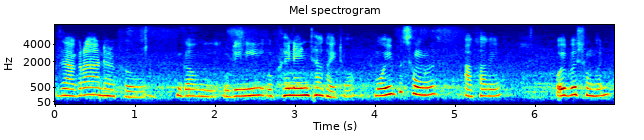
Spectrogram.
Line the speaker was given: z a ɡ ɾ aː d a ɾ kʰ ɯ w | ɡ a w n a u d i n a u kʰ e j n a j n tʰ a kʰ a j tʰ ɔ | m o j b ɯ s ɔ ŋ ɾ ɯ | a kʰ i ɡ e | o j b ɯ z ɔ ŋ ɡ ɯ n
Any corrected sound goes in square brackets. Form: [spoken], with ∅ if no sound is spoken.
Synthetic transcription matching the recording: z a ɡ ɾ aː d a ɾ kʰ ɯ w | ɡ a w n [i] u d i n [i] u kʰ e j n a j n tʰ a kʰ a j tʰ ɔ | m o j b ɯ s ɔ ŋ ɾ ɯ | a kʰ [a] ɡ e | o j b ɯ [s] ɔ ŋ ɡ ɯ n

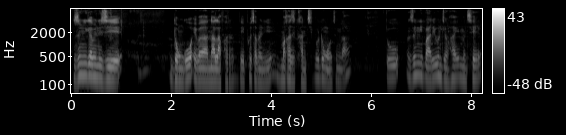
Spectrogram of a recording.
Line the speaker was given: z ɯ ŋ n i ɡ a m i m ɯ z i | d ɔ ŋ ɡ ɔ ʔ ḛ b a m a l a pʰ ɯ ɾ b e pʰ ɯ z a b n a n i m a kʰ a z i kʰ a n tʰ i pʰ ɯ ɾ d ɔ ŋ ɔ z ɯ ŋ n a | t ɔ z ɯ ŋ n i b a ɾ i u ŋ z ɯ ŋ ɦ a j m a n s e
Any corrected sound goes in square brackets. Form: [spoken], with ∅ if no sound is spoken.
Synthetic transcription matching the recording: z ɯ ŋ n i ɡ a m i [n] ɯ z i | d ɔ ŋ ɡ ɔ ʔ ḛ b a [n] a l a pʰ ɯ ɾ b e pʰ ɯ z a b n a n i m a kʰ a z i kʰ a n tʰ i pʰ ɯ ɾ d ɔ ŋ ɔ z ɯ ŋ n a | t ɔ z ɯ ŋ n i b a ɾ i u [n] z ɯ ŋ ɦ a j m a n s e

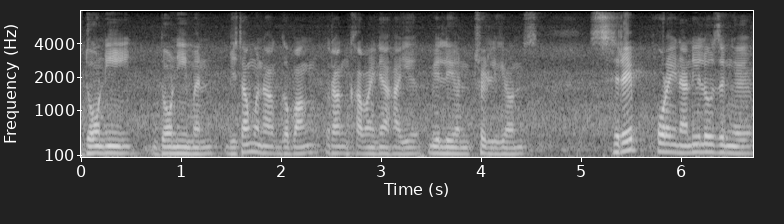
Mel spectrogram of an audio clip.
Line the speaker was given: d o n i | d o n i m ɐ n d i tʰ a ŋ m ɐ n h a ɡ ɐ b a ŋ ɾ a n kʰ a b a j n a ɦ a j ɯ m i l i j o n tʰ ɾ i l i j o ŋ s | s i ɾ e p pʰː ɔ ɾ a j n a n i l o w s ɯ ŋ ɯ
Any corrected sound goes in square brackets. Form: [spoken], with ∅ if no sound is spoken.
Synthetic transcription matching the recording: d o n i | d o n i m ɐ n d i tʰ a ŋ m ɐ n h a ɡ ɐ b a ŋ ɾ a [ŋ] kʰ a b a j n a ɦ a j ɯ m i l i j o n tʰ ɾ i l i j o [n] s | s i ɾ e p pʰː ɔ ɾ a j n a n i l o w [z] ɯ ŋ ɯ

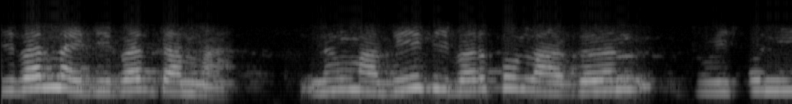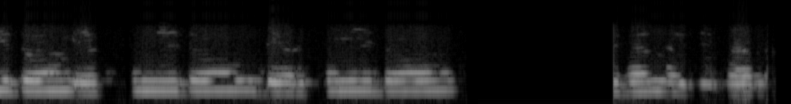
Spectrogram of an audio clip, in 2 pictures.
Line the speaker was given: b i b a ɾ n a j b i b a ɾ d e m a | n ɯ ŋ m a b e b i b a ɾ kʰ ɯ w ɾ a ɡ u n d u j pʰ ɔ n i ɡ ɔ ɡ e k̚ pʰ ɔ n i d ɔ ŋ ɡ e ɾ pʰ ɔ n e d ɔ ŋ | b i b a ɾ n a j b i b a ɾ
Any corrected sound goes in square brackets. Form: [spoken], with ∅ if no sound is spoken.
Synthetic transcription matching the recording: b i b a ɾ n a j b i b a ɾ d [a] m a | n ɯ ŋ m a b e b i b a ɾ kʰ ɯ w [l] a ɡ [ɯ] n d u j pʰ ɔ n i [d] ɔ [ŋ] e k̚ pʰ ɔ n i d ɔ ŋ [d] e ɾ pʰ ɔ n [i] d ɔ ŋ | b i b a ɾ n a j b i b a ɾ

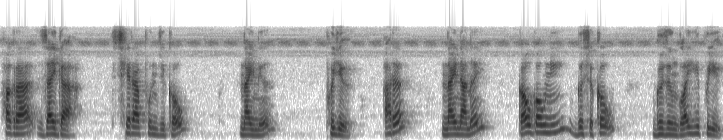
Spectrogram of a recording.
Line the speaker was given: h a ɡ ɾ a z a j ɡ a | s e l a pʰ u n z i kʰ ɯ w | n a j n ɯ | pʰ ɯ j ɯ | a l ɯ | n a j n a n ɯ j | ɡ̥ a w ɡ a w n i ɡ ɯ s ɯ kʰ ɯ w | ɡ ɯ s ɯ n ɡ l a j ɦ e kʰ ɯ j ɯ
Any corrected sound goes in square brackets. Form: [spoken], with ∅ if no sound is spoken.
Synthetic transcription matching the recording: h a ɡ ɾ a z a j ɡ a | s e [ɾ] a pʰ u n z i kʰ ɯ w | n a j n ɯ | pʰ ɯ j ɯ | a [ɾ] ɯ | n a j n a n ɯ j | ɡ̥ a w ɡ a w n i ɡ ɯ s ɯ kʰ ɯ w | ɡ ɯ [z] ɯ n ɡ l a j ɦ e [pʰ] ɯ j ɯ

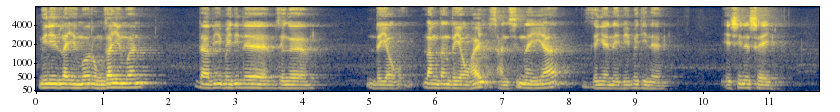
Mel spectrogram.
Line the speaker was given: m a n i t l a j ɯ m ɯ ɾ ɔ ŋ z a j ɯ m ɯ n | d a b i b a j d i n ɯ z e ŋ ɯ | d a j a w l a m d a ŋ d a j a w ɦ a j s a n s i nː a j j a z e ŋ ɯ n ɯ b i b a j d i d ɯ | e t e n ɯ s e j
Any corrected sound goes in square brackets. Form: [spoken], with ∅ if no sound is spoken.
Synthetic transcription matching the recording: m [i] n i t l a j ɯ m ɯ ɾ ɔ ŋ z a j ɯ m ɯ n | d a b i b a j d i n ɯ z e ŋ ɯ | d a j a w l a [ŋ] d a ŋ d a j a w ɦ a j s a n s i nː a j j a z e ŋ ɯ n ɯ b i b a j d i [n] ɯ | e [s] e n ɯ s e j

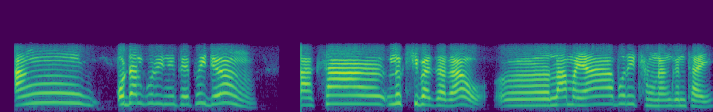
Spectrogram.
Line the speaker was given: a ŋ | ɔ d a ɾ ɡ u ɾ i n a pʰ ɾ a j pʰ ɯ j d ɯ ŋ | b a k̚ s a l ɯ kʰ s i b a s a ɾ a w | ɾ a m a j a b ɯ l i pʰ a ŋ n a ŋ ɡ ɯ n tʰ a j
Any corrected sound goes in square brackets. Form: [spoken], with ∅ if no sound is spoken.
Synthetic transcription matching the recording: a ŋ | ɔ d a [l] ɡ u ɾ i n [i] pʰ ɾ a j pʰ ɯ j d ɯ ŋ | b a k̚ s a l ɯ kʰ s i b a [z] a ɾ a w | [l] a m a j a b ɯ [ɾ] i [tʰ] a ŋ n a ŋ ɡ ɯ n tʰ a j

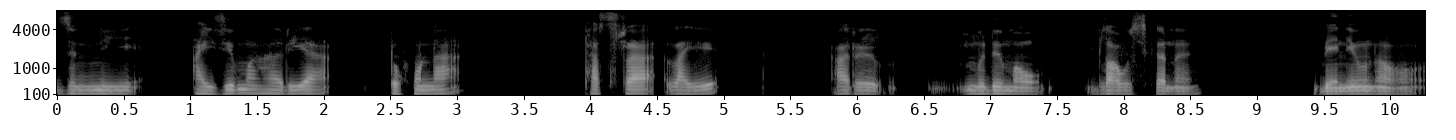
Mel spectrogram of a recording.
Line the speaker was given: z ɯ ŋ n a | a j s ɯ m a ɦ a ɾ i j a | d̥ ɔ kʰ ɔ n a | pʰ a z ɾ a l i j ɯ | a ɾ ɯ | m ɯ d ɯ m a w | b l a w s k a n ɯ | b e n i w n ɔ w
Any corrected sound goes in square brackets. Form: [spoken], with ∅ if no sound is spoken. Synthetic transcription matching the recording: z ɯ ŋ n [i] | a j [z] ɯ m a ɦ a ɾ i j a | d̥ ɔ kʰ ɔ n a | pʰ a [s] ɾ a l [a] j ɯ | a ɾ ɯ | m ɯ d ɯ m a w | b l a w s k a n ɯ | b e n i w n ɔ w

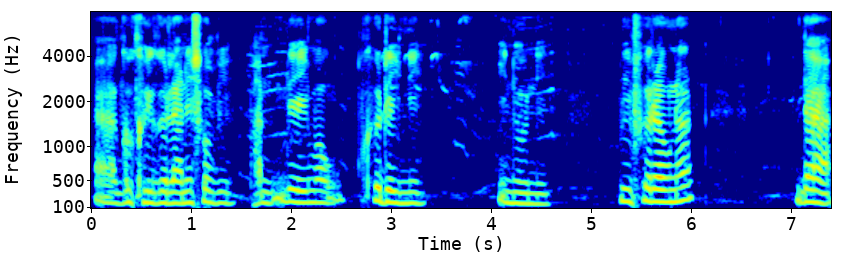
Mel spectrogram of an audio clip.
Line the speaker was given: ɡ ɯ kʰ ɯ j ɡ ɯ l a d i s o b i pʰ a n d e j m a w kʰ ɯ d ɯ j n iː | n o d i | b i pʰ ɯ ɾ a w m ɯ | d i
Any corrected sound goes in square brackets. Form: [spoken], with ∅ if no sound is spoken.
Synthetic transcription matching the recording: ɡ ɯ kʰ ɯ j ɡ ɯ l a [n] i s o b i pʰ a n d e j m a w kʰ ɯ d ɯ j n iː | n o [n] i | b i pʰ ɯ ɾ a w [n] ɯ | d [a]

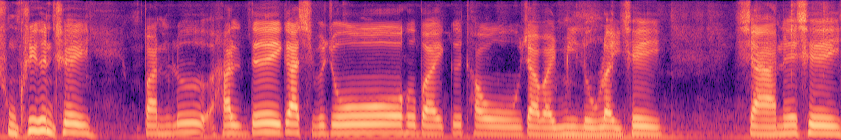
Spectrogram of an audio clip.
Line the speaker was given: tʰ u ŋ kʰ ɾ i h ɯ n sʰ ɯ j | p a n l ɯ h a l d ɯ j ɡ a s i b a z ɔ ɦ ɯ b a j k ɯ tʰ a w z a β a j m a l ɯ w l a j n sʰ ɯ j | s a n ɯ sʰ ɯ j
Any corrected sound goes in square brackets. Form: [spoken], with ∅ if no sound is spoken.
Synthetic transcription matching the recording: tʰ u ŋ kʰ ɾ i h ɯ n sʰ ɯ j | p a n l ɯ h a l d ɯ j ɡ a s i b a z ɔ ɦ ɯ b a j k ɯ tʰ a w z a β a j m [i] l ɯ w l a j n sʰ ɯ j | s a n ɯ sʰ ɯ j

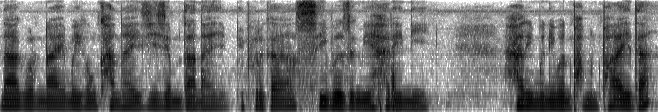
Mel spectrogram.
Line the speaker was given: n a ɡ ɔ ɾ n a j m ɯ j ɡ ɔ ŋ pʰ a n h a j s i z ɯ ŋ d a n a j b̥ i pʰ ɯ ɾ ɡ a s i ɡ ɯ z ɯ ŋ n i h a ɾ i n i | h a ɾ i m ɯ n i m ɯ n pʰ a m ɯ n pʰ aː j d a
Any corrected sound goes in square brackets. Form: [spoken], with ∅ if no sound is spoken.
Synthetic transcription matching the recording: n a ɡ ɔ ɾ n a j m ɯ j ɡ ɔ ŋ [kʰ] a n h a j [z] i z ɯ [m] d a n a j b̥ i pʰ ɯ ɾ ɡ a s i [b] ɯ z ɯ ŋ n i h a ɾ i n i | h a ɾ i m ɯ n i m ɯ n pʰ a m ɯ n pʰ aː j d a

